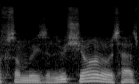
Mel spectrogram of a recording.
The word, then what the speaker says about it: Luciano: garcia playing luciano i didn't know that i'm pronouncing it wrong i only say luciano for some reason luciano is has pronounced as people have told me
